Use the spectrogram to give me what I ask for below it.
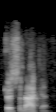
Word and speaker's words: Koshinaka: Did I pronounce that right? O'Hara and Koshinaka? – Yeah, that's right. – Koshinaka.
